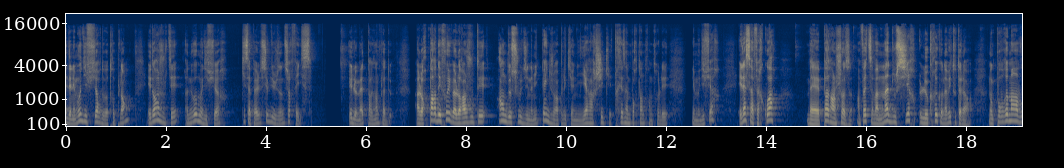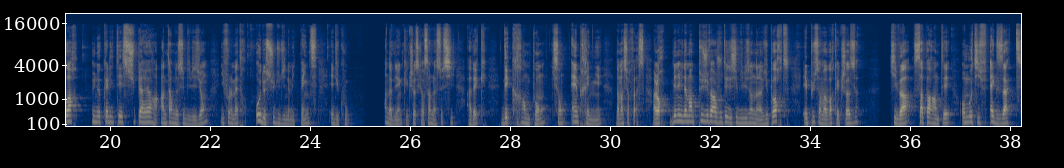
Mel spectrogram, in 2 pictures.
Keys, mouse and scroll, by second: 1.6-6.7 drag, 6.7-19.4 middle drag, 19.4-25.7 drag, 25.7 scroll up 3, 25.9-26.3 middle drag, 26.3-27.1 scroll up 1, 27.1-30.1 middle drag, 32.4 click, 32.7-33.7 scroll down 2, 33.7-34.6 drag, 34.6 middle drag, 34.9-36.2 scroll up 4, 36.2 scroll down 3, 36.4-36.9 middle drag, 36.9-38.2 scroll down 1.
